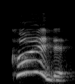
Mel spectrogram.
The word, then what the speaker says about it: could: Okay, rhymes with should. Change that SH to a k sound. Now the word is could.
